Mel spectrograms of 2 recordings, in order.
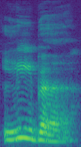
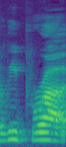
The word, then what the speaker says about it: Libre: they say Prisme, and then the Libre is Libre. At least that's how the guy sounds when he pronounces it. But again, everyone is using the English pronunciation. So these French speakers are basically saying, you would say it Libre or Libra if you were an English speaker or you were pronouncing it in English.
